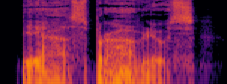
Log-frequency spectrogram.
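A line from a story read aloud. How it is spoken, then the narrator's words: Hoarse rasp. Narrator (Russian): прохрипел отец богов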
